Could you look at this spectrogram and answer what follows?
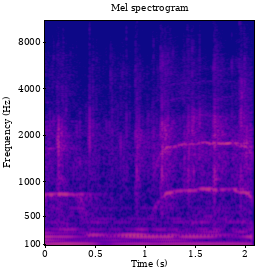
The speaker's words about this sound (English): Those online, can we clap for our online audience? Welcome to church. You can make it louder, they can hear you.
